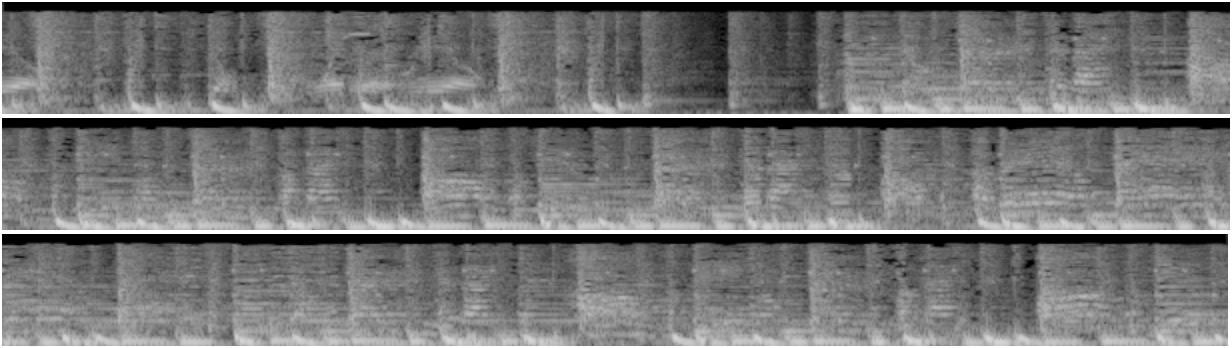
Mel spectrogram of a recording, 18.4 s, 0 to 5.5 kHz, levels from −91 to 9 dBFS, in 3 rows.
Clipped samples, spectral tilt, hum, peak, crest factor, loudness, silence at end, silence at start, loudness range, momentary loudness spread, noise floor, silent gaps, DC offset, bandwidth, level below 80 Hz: under 0.1%; -10 dB/octave; none; -4 dBFS; 14 dB; -19 LUFS; 0 s; 0 s; 3 LU; 6 LU; -37 dBFS; none; 0.2%; 4.5 kHz; -20 dBFS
